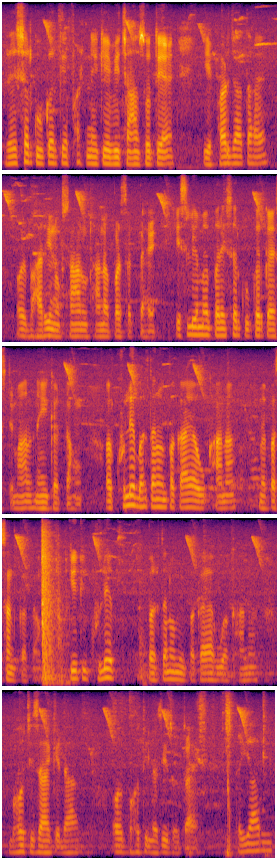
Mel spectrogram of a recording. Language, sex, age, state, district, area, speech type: Urdu, male, 18-30, Uttar Pradesh, Azamgarh, rural, spontaneous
